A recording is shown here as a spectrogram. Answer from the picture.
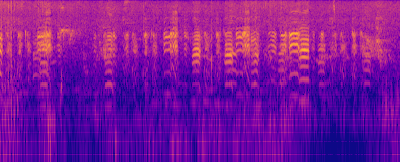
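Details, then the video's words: A group of captive zebra finches, white and gray varieties, in an aviary, giving short nasal harmonic chirps in a dense overlapping chatter, with low rumbling background noise throughout. "Cute Zebra Finches in Aviary | Relaxing Bird Chirping Sounds"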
